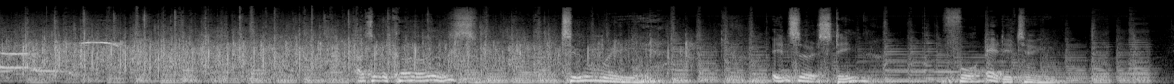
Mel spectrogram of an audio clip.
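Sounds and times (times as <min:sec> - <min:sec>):
theatre audience applause: 0:00.0 - 0:07.6
speech: 0:03.6 - 0:06.9, 0:07.7 - 0:08.8, 0:09.6 - 0:10.7.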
